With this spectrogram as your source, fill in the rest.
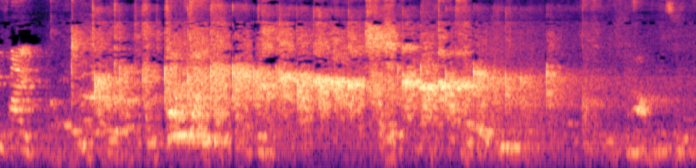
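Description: A group of people cheers and shouts.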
